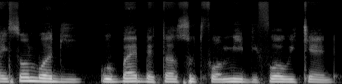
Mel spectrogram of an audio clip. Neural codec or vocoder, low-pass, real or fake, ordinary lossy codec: autoencoder, 48 kHz, 32 numbers a frame, DAC-VAE, trained on Japanese speech; none; fake; none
